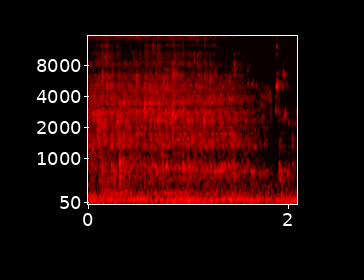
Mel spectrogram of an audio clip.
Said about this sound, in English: I'm going to fill this little container up with water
